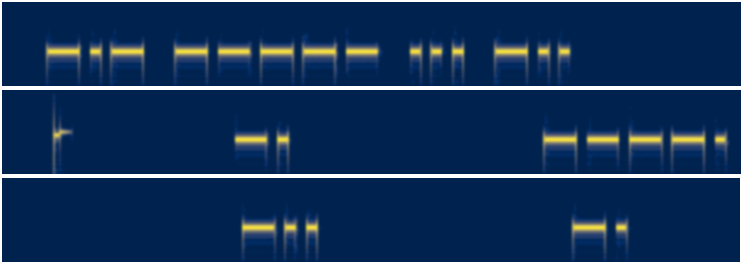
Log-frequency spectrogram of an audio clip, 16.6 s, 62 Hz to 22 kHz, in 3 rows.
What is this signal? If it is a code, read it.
Morse code, heard as a keyed tone, about 15 wpm, spaced as for 6 wpm, 700 Hz. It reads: K0SD N9DN
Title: USA Call Signs - 4 Characters - 8x Character Spacing - 15wpm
